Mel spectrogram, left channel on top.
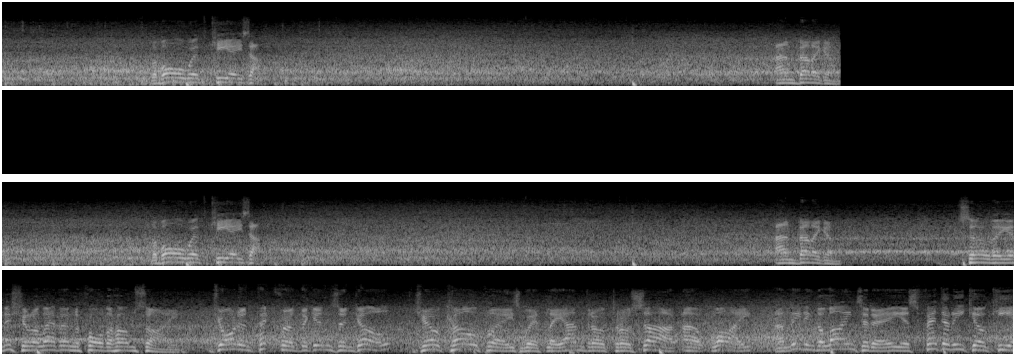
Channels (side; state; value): left; drops out; at 8.4 s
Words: The ball with Chiesa. And Bellingham. So the initial 11 for the home side. Jordan Pickford begins in goal. Joe Cole plays with Leandro Trossard out wide. And leading the line today is Federico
